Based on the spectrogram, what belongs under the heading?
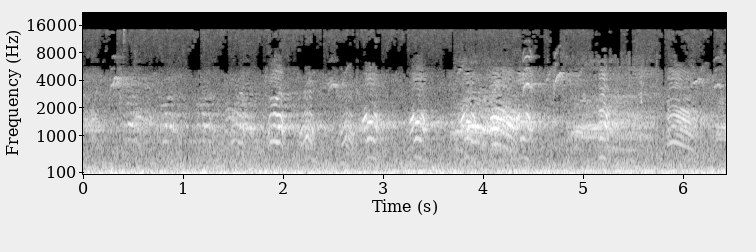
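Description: Birds calling, many short harsh calls overlapping one another, over a steady low rumble.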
